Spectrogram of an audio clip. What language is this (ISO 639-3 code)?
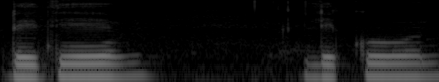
ori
